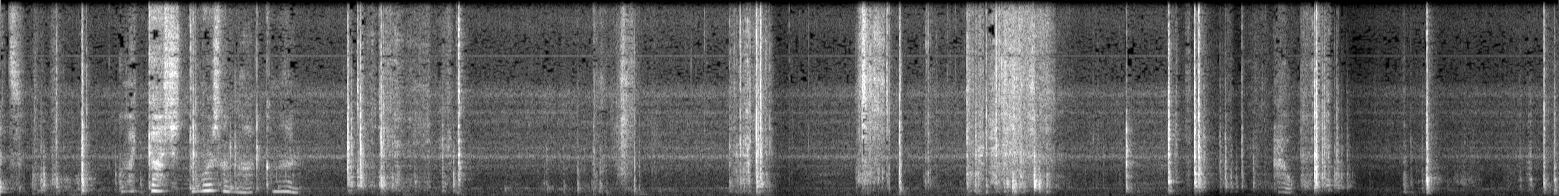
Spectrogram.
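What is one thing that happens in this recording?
A small plastic toy taps and clicks against a hard surface.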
